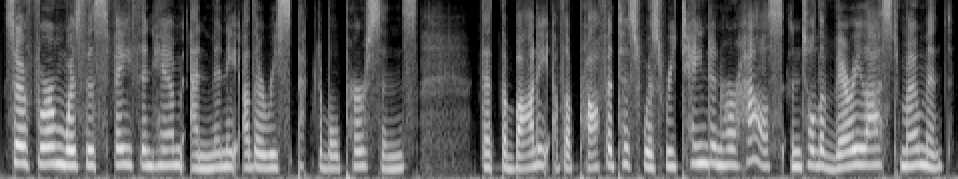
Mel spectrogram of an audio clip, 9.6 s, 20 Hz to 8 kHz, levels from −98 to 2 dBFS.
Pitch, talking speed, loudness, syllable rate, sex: 250 Hz, 175 wpm, -19 LUFS, 5.0 syllables/s, female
